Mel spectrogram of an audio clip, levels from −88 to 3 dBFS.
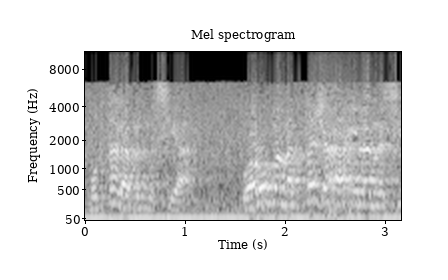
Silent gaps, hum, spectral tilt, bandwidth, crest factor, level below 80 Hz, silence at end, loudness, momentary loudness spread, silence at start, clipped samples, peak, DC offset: none; none; -2.5 dB/octave; 11 kHz; 6 dB; -18 dBFS; 0 s; -5 LUFS; 8 LU; 0 s; 6%; 0 dBFS; under 0.1%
